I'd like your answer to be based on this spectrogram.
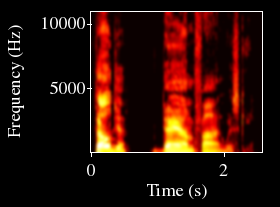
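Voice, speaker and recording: A man's voice: sits high, very animated, slow, a bit bright, no echo, clean studio sound, pitched above the performer's own voice, heavily acted. A man voicing an easygoing, folksy spacefarer with a drawl in a dramatic story reading. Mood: amiable, knowing. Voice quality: Southern-style drawl.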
